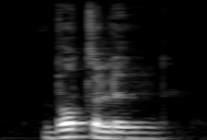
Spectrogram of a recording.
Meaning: to bottle, to put (a liquid) inside a bottle
- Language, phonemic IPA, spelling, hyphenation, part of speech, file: Dutch, /ˈbɔtələ(n)/, bottelen, bot‧te‧len, verb, Nl-bottelen.ogg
